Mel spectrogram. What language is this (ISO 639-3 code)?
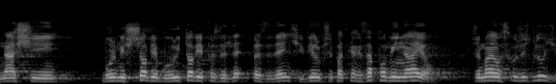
pol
